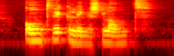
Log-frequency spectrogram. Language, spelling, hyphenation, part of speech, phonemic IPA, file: Dutch, ontwikkelingsland, ont‧wik‧ke‧lings‧land, noun, /ɔntˈʋɪ.kə.lɪŋsˌlɑnt/, Nl-ontwikkelingsland.ogg
- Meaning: developing country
